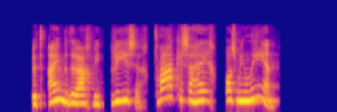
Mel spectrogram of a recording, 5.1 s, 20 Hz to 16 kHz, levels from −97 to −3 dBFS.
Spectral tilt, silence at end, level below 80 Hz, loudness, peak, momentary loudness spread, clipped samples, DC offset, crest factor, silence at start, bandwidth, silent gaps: -4.5 dB/octave; 0.9 s; -62 dBFS; -16 LUFS; 0 dBFS; 13 LU; under 0.1%; under 0.1%; 16 dB; 0.5 s; 7.6 kHz; 1.60-1.65 s, 2.23-2.31 s, 3.25-3.37 s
